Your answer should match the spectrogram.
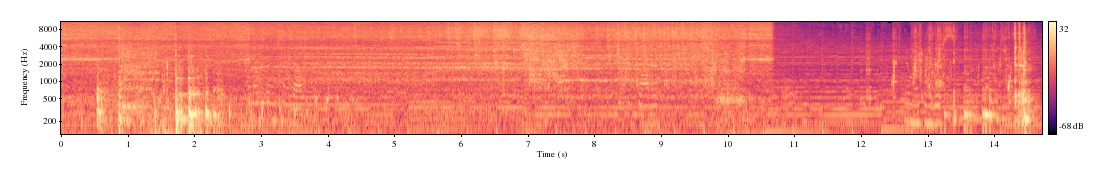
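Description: Kitchen faucet running hard into an enameled cast iron skillet full of water in a stainless steel sink, shut off abruptly about ten and a half seconds in. After that, near the end, water splashes as a hand swishes it around in the pan.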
